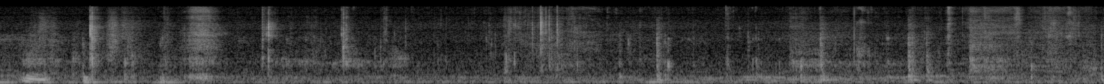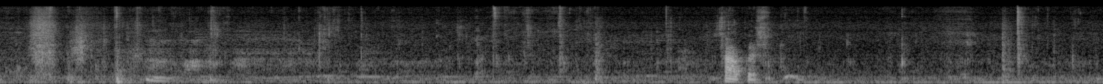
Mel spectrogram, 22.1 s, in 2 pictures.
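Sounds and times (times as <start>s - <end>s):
person chewing crunchy food: 0.2s - 11.2s.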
